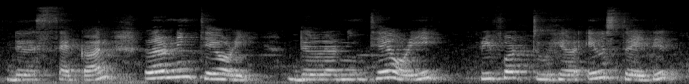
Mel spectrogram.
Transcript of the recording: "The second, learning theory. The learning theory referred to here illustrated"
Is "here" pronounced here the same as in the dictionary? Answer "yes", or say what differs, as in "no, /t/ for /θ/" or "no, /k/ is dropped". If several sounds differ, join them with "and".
no, /l/ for /ɹ/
